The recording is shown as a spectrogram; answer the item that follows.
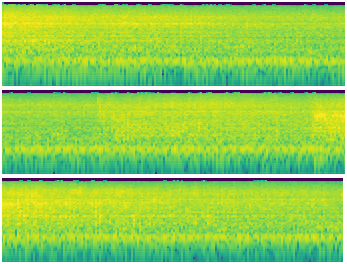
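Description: Onions fry in a pan with a soft, steady sizzling hiss that runs for about ten seconds, briefly growing brighter a couple of times, with no talk over it.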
